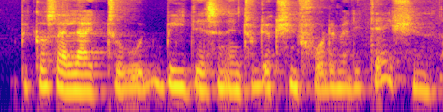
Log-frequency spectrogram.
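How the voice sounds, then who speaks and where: The voice is somewhat breathy, with ordinary pitch variation. It carries a Dutch accent. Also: woman. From Netherlands. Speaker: meditation teacher. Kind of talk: personal introduction talk. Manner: halting, many fillers.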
